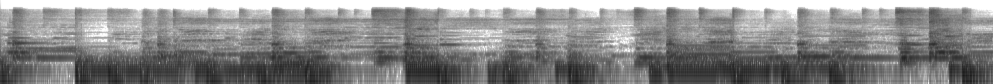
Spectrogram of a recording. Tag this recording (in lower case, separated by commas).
music, choir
